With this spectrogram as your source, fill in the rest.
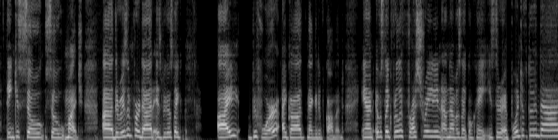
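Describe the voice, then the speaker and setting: Speaking with a non-native accent, a woman talks at a moderate pace in a high pitch, with a dry, close sound with no echo. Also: ordinary pitch variation. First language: not English. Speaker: content creator. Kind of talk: casual vlog monologue. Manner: halting, many fillers.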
